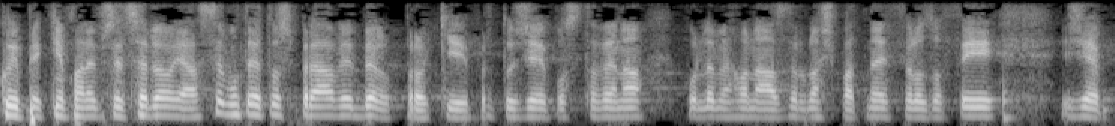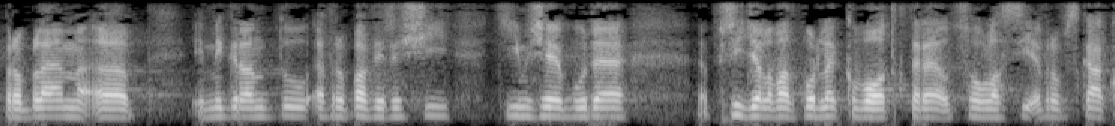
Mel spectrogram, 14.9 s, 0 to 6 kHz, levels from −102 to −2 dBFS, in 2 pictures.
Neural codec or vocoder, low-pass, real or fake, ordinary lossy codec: none; 5.4 kHz; real; none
